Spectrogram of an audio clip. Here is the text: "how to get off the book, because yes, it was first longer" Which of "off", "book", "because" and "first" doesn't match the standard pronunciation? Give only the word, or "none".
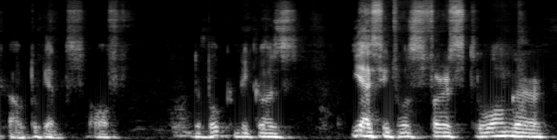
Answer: none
